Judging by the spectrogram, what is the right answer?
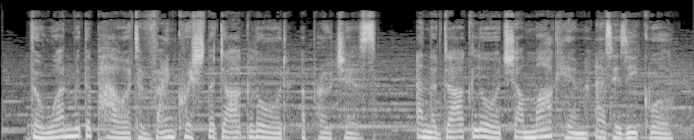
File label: promo; harry potter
